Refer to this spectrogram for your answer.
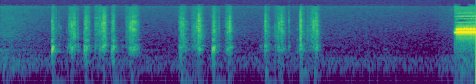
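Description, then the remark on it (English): A phone number is tapped in: a dozen or so soft, quick key clicks in uneven bursts, then a pause before a loud, steady electronic tone abruptly starts at the end. No one speaks. “All right, let me dial the Fizzone.”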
